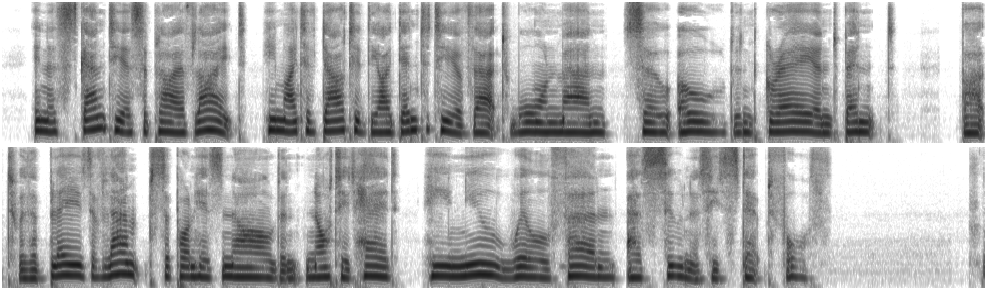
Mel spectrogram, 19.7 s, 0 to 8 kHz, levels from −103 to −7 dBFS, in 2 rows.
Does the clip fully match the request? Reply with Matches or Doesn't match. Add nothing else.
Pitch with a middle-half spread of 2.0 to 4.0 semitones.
Matches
